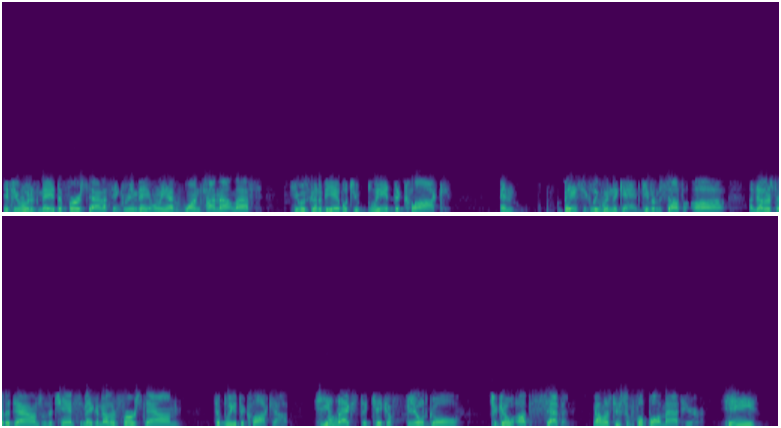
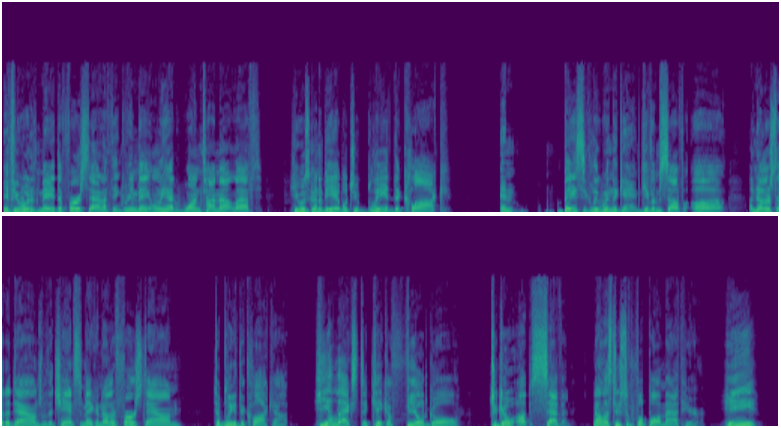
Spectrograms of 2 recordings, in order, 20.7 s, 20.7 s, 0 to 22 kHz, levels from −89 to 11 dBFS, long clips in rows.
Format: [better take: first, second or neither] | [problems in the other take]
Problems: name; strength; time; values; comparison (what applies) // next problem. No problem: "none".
second | phone-call audio; poor line; nothing above 3.5 kHz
